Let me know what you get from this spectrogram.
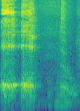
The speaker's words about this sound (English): Are you going to say something this time? Or are you just going to cough?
